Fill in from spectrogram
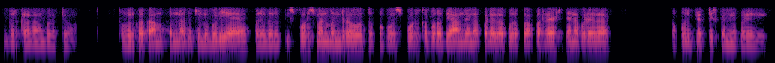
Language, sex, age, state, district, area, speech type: Hindi, male, 45-60, Rajasthan, Jodhpur, urban, conversation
